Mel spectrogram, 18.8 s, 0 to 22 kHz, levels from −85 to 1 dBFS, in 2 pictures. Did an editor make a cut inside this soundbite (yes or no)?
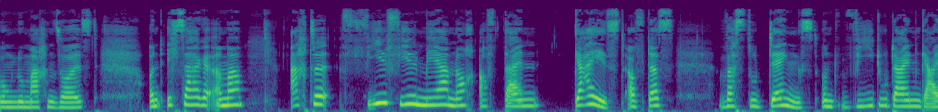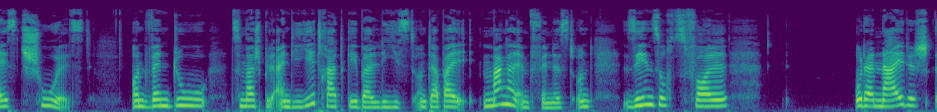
no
